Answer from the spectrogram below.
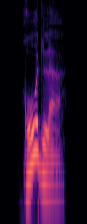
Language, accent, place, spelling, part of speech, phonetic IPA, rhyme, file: German, Germany, Berlin, Rodler, noun, [ˈʁoːdlɐ], -oːdlɐ, De-Rodler.ogg
- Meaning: luger, sledder (who participates in the sport known as luge)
